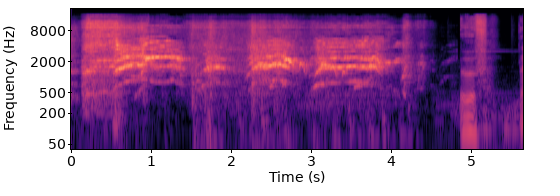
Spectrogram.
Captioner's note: kids screaming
